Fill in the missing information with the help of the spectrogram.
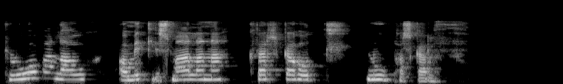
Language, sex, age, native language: Icelandic, female, 40-49, Icelandic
